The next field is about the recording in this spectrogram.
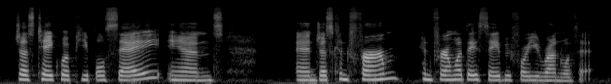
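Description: In an American accent, a woman talks with fairly even intonation in an ordinary speaking voice, on a very clean recording with a silent background. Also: medium pitch for a woman, moderate pace. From New Jersey. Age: 40s. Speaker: podcast host, nutrition coach. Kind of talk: casual interview.

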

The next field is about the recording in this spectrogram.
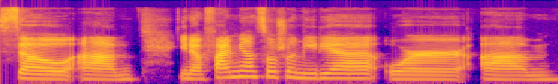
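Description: A woman with a fairly low pitch speaks in an animated, bright and sharp tone, recorded very cleanly with a silent background and a dry, close sound with no echo. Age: 30s. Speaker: podcast host and physical therapy student. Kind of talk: casual solo update.

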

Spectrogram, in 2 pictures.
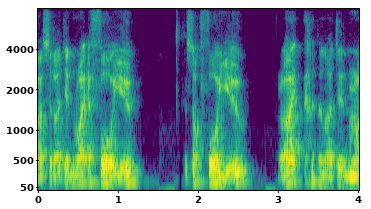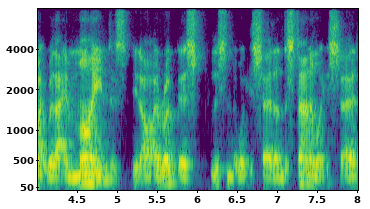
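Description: The pace is very fast, with ordinary pitch variation. There is a slight Welsh accent. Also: man, medium pitch for a man. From South Wales. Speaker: poet. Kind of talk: interview chat.

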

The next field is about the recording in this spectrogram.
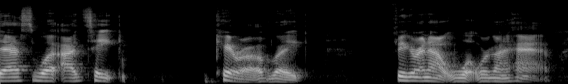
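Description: A woman talks at a very slow pace in a fairly low pitch, with vocal fry and ordinary pitch variation. The recording is very clean, with a silent background. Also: long, frequent pauses. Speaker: host's mother. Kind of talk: casual chat.

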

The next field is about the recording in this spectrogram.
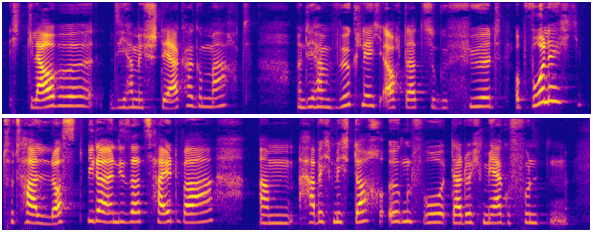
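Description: Speaking at a fairly slow pace, a woman has a high pitch with ordinary pitch variation. The recording is very clean, with a silent background. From Germany, Krefeld (Lower Rhine). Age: 30s. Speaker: podcast host, mental health and wellbeing. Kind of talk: personal monologue, life story.

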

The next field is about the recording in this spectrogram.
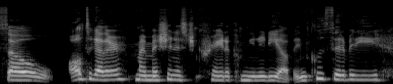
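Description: With a Chicago accent, a woman speaks at a fairly quick pace in a medium pitch, her intonation lively. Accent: Chicago-area American. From Chicago western suburbs, US. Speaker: small business founder and event organizer. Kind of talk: interview. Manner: halting, many fillers.

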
